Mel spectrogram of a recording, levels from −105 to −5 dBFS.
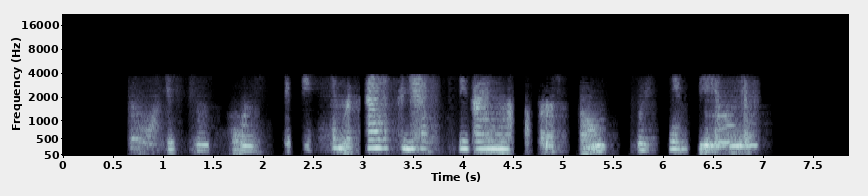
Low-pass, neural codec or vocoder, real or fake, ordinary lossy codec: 3.6 kHz; codec, 44.1 kHz, 0.9 kbps, DAC; fake; AAC, 16 kbps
